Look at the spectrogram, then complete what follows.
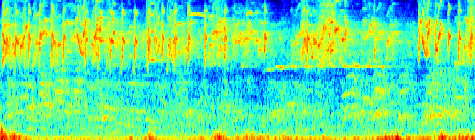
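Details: Lovebird singing in the konslet style at a bird-singing contest in Bandung, Indonesia: dense, high chattering trills and rapid chirps run almost continuously, with crowd murmur and low rumble underneath.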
